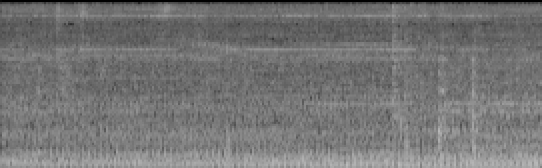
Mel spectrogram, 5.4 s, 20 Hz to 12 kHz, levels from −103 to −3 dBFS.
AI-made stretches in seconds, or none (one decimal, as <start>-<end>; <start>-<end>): 0.0-0.8; 1.8-2.5; 4.2-5.4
